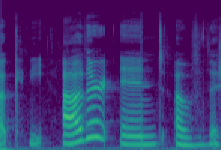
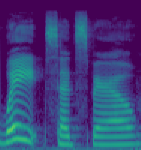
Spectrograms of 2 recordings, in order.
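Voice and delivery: ordinary delivery

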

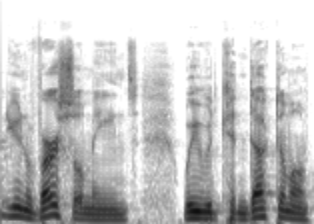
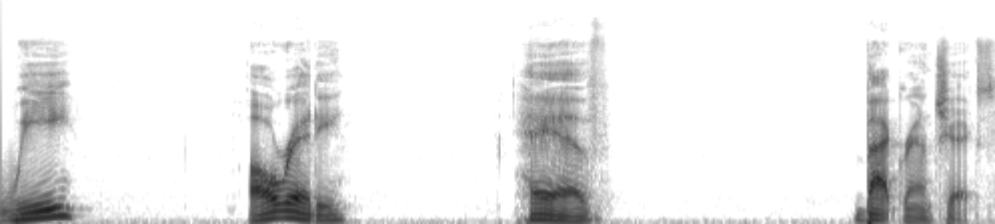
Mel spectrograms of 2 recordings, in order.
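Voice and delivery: slow, halting, carefully enunciated word by word; 4 semitones lower than usual. Speaker with a southern drawl stating a point, slow, careful enunciation. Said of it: "I'm going to say this real slow".

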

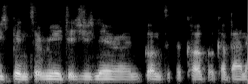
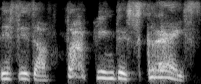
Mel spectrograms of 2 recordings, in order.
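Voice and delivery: very high, slow, deliberate shout; 13 semitones higher than usual. Retelling a friend's reaction as a team loses badly: imitating a shout. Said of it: "he shouts to the whole pub".

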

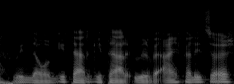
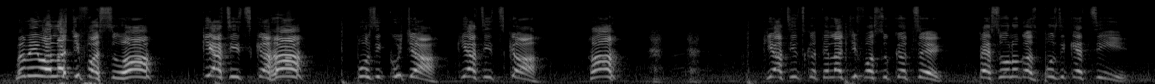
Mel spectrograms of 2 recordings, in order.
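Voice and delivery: aggressive taunting shouts, much louder, higher pitch; 11 dB louder than usual. In a roleplay, a gangster character taunts someone he calls latyi, taunting gangster shouting.

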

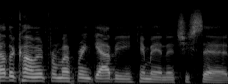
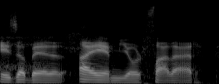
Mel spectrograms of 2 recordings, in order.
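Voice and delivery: deep, low-pitched villain voice with a Mexican accent; 6 semitones lower, 4 dB quieter than usual. Speaker retells how someone greets Isabelle at night, in a Mexican-accented Darth Vader voice. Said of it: "That's like Darth Vader with the Mexican accent".

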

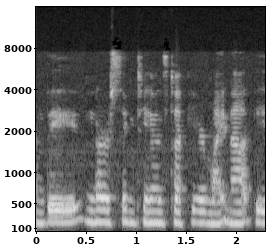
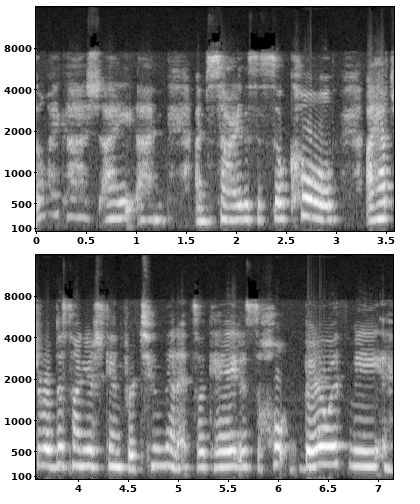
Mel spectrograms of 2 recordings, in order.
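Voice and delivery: mock really bubbly, cheerful, happy chatter; 5 semitones higher, 5 dB louder than usual. Retelling the nurse who accessed the speaker's port: imitating a happy bubbly voice. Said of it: "just like a happy, really bubbly voice".

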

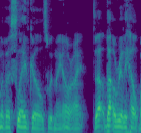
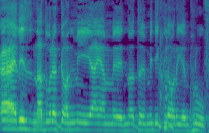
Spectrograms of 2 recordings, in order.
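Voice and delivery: alien creature voice, slightly higher pitched; 5 semitones higher than usual. Retelling a movie scene, the creature answers a Jedi's demand, Watto impression. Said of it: "That's a good impression".

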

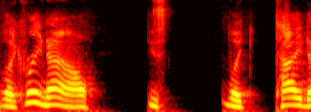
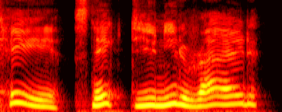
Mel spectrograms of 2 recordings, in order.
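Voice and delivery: dopey, dim-witted, dumb and simple voice; 4 semitones higher than usual. Retelling a movie scene where Eddie offers Snake a ride: talking stupid like Eddie. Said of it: "I always have to talk stupid like him".

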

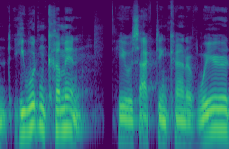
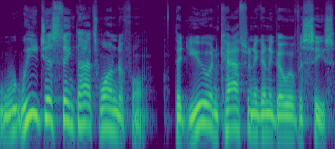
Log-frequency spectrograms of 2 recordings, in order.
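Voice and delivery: clumsy, bad put-on American accent; 4 semitones higher than usual. Recalling a message left on the full answering machine, use a bad american accent. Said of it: "forgive my bad American accent here".

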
